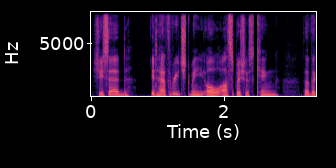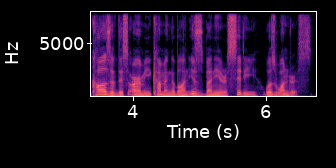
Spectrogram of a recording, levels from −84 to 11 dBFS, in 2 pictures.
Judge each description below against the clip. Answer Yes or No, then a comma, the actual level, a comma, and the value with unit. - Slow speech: No, average, 185 wpm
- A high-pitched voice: No, medium, 140 Hz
